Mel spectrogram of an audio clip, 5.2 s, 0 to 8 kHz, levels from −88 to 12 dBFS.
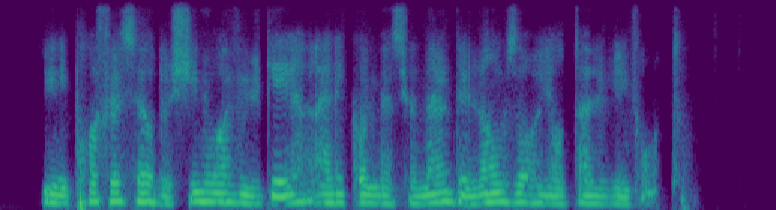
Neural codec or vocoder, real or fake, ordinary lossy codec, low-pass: codec, 16 kHz, 1 kbps, FreqCodec, smaller model; fake; Opus, 32 kbps; 7.2 kHz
